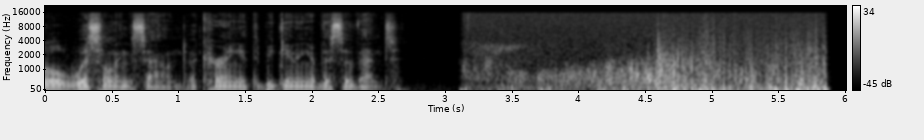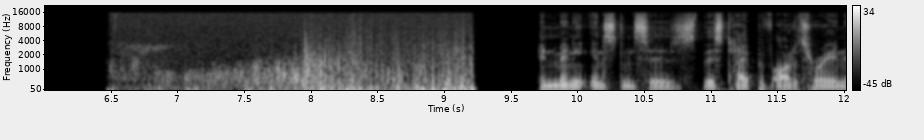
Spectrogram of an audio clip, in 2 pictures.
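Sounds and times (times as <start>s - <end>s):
noisy rushing sound: 3.2s - 5.9s, 6.5s - 9.2s
percussive thud: 4.6s - 5.9s, 7.8s - 9.2s.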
